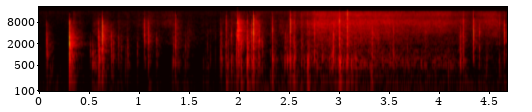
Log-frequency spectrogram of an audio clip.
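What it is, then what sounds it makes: Glossy paper magazine. Fingertips rub the glossy paper of an open, water-damaged magazine lying on a full-page ad, then turn the page. Quiet, bright crinkles and short, sharp paper ticks come first, with brief pauses. They build into a denser, continuous crinkling rustle as the page turns over.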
